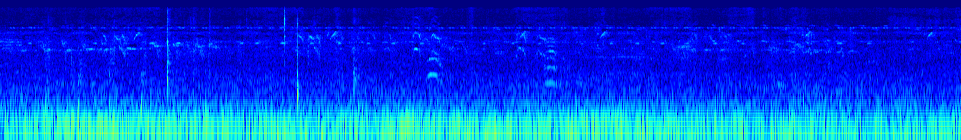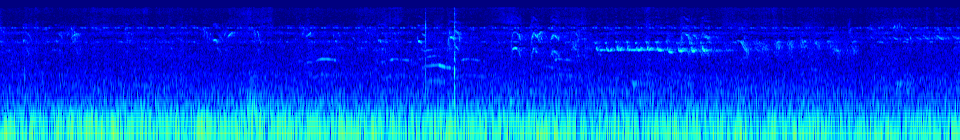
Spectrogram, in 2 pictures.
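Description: Outdoor ambience of birds chirping and calling, many short scattered chirps with a brief rapid trill about two-thirds of the way through, over a steady low background rumble.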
